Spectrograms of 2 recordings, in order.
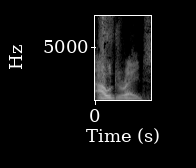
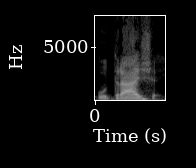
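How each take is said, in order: First: It is pronounced the English way. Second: It is pronounced the French way. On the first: The speaker calls it right. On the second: The speaker calls it wrong.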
